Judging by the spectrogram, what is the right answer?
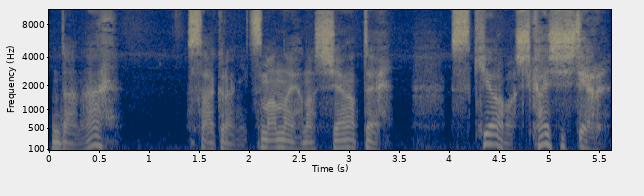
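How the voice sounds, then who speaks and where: A man's voice: medium pitch, animated, fast, slightly rough, dry recording. An actor playing an easygoing, stubborn teenage boy hero with a casual, offhand manner in a visual novel, over game music. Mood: grumbling. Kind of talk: Japanese visual novel voice acting. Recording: loud game music behind.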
